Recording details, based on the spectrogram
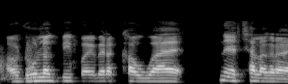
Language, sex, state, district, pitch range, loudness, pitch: Hindi, male, Bihar, Gopalganj, 145-165 Hz, -18 LUFS, 155 Hz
